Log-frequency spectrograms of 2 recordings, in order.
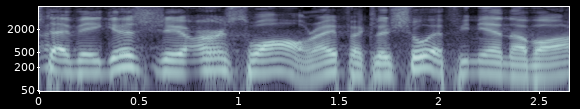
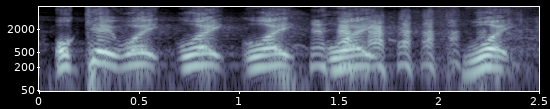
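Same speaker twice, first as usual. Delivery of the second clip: calling after; 5 semitones higher, much slower than usual. Retold or imitated. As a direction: call him back as he walks away. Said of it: "il me crie après". (crier après quelqu'un qui s'éloigne)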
